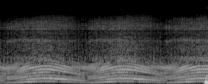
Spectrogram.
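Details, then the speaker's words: Power PRO24CCHTA 24cc petrol hedge trimmer at full throttle, trigger held: revs rise and sag in steady waves about every second, never holding, eventually bogging down and cutting out; faulty carburettor, replaced. "it's just intimately revving and um it will eventually bug down and cut out"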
